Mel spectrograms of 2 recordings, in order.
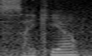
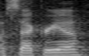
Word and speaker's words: Sekiro: Psycho? Oh, Sekiro?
